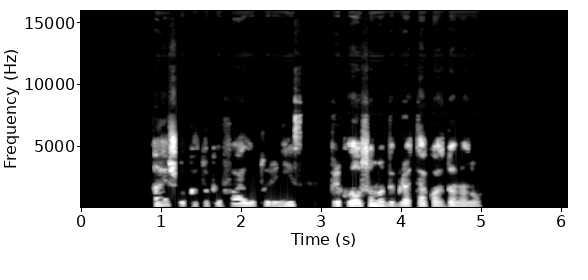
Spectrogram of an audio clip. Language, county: Lithuanian, Vilnius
